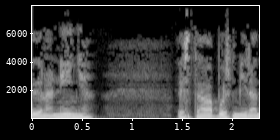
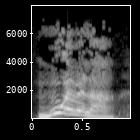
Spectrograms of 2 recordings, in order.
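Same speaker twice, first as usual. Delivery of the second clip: sharp command; 6 semitones higher, slower than usual. Retold or imitated. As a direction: bark the one word like a master giving a command. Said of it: "y me dice".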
